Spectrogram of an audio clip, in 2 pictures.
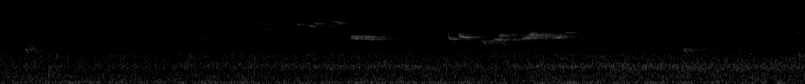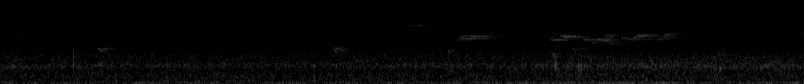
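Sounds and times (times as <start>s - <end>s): outdoor background noise: 0.0s - 16.0s
small bird chirping: 1.9s - 6.2s, 11.4s - 15.0s.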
